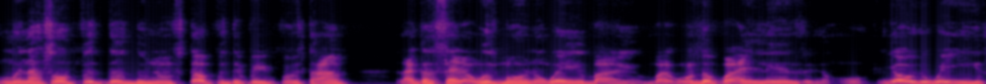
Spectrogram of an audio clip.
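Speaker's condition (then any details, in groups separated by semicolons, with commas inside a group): Cerebral palsy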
